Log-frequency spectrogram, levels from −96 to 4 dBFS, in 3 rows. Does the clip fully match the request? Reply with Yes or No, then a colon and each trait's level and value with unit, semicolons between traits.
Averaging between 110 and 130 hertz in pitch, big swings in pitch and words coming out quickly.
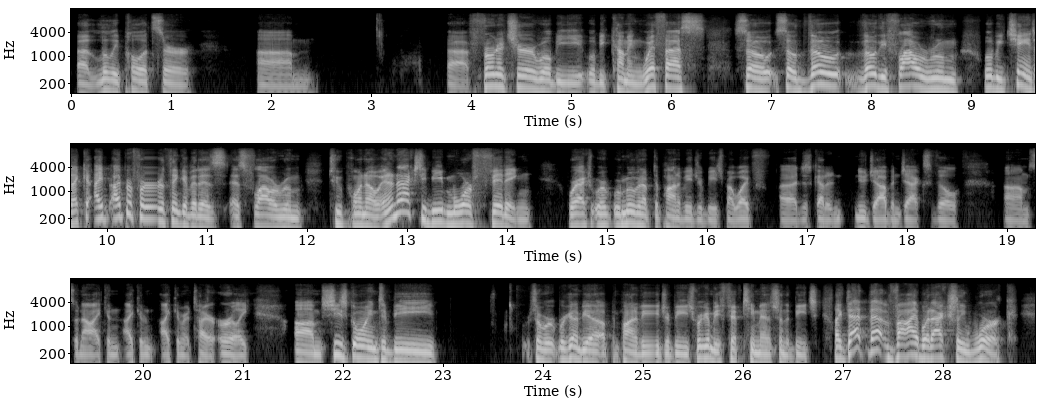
Yes: low, 120 Hz; wide, 7.4 semitones; fast, 220 wpm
